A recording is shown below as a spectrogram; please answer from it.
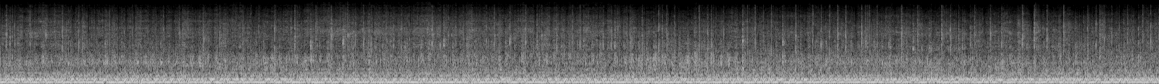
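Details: Harley Evo Softail V-twin, carbureted, warm, choke plate off, loose intake bolts and cracked vacuum cap, mixture screw seated: lumpy, uneven idle with ragged low thump, no clean rhythm; rough idle from intake air leak.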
